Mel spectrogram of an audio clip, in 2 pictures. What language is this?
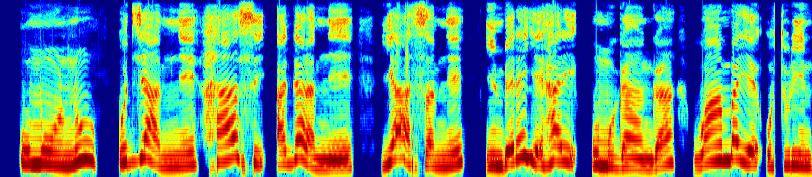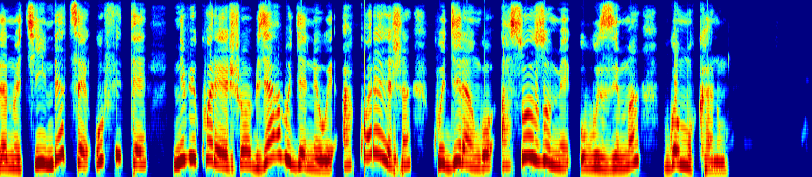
Kinyarwanda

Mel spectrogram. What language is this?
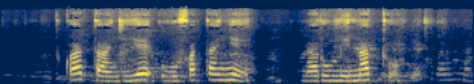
Kinyarwanda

